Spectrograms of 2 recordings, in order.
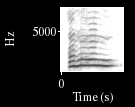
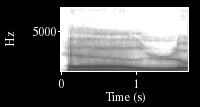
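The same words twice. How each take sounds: First: Very high squeaky "Hello"; squeaky mouse "Hello" in a kids' song. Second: Deep "Hello" from the belly; deep belly "Hello" in a kids' song; low hello. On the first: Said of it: "as high as we can". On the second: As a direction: say "Hello" as low as you can. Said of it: "as low as we can". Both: Shown as a demonstration.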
